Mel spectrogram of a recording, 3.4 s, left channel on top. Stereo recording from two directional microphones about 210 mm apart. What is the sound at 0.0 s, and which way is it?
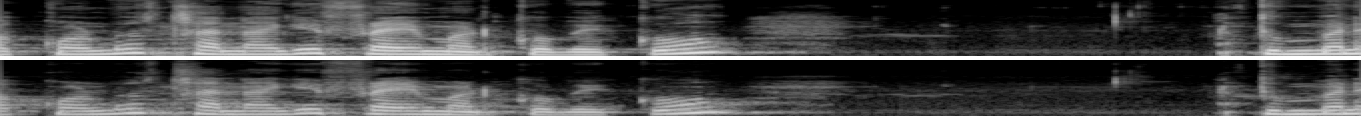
A woman's voice, 45° left (ahead or behind).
